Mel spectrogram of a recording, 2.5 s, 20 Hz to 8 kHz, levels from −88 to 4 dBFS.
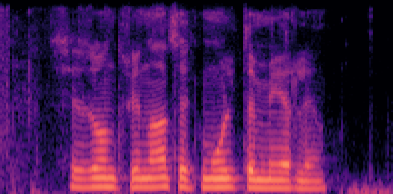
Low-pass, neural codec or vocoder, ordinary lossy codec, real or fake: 7.2 kHz; none; Opus, 16 kbps; real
